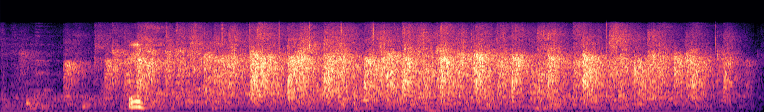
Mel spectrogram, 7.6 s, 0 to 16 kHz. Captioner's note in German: Beifall bei der CDU und dem BÜNDNIS 90/DIE GRÜNEN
